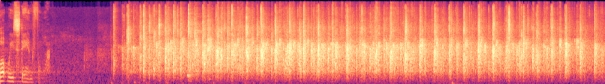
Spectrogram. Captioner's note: applause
